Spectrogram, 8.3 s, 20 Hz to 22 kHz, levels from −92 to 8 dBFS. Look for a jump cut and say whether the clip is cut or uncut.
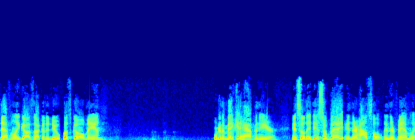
cut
